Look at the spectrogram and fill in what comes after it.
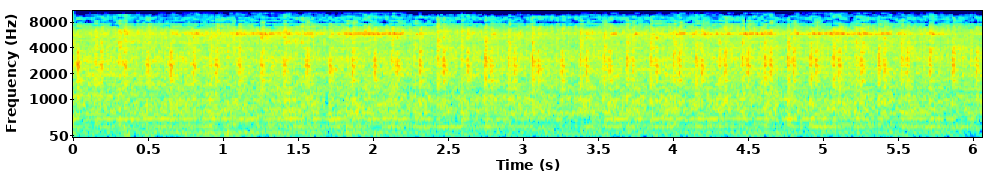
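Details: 2010 VW Touran 1.6 BSE, cold idle after two days parked: sharp ticking knock about three per second once revs fall below 1000, fading as it warms, stopping above 1000; seems left side. Engine rebuilt just over 15,000 ago (new pistons, valves, hydraulic lifters, bored block); source unconfirmed.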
